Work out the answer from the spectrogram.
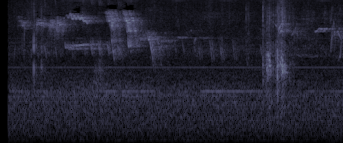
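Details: Male Eurasian siskin gives thin, high twittering notes with a brighter chirping burst near the end, over a steady background hum.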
